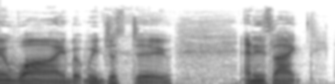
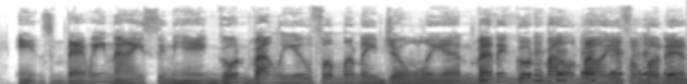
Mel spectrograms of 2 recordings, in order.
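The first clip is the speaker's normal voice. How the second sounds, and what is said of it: Nasal imitation of an older man. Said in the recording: “I always do an impression of my dad with a nasal voice.”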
